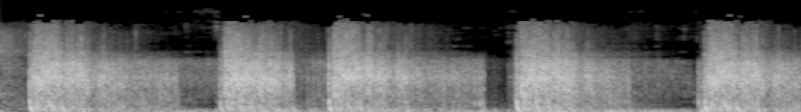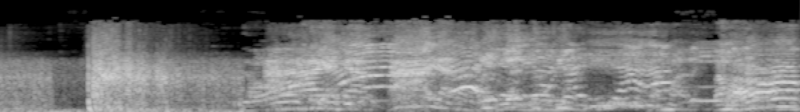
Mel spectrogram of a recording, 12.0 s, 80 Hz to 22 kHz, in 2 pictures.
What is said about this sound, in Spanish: Pusieron una tabla como a 30 bar y apuntó bien, amigo. Disparó sus seis tiros de un solo.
